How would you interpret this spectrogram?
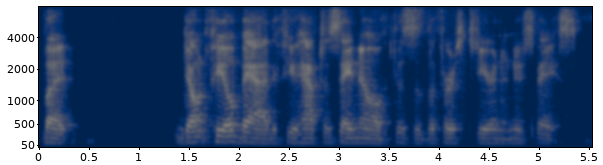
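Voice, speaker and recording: An older man answering questions in an informal meeting, explaining rules in a halting, anecdotal way. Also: low-pitched, flat delivery. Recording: dull, lo-fi online call audio.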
